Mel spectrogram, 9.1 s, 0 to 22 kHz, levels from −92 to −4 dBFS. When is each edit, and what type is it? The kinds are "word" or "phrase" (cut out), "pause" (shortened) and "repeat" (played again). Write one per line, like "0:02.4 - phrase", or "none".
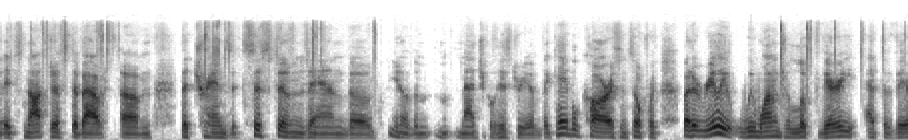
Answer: none

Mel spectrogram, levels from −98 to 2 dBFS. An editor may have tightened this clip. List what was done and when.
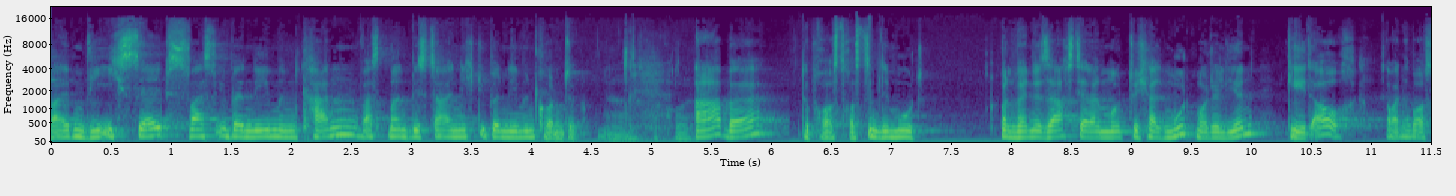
0:01.1 - word
0:04.5 - pause
0:06.1 - pause
0:07.9 - pause

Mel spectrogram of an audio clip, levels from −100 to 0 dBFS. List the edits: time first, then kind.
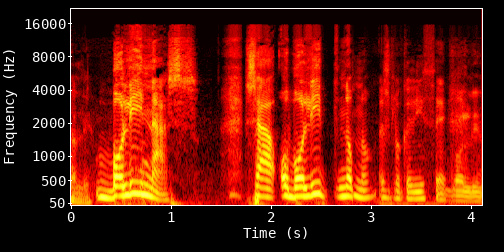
0:02.8 - word
0:03.2 - word

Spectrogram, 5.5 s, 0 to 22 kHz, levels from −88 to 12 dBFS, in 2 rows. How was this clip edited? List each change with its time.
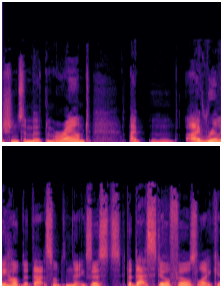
0:01.8 - pause
0:04.3 - pause

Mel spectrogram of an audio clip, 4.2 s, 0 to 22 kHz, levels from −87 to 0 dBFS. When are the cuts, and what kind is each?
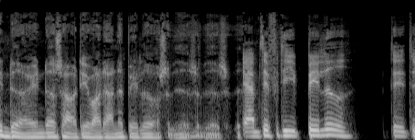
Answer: none

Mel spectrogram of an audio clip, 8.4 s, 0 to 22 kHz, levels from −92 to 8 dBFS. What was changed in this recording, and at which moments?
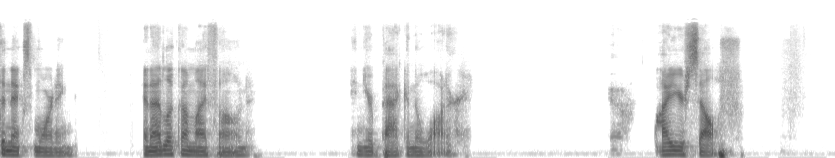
none

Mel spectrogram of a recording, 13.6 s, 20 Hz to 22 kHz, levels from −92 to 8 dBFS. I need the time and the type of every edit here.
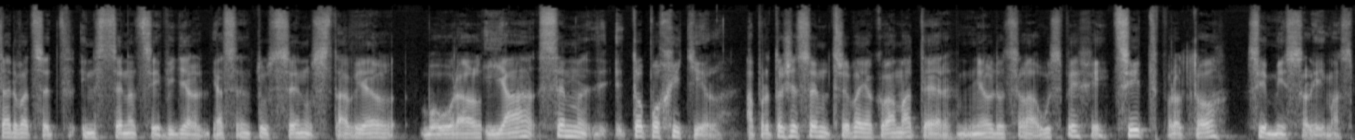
none

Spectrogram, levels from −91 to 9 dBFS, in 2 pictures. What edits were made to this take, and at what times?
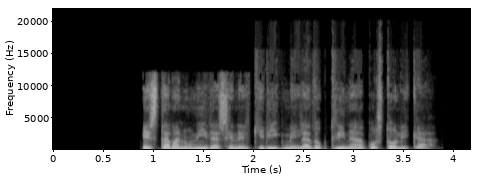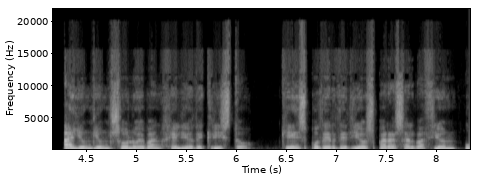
0:02.5 - word
0:04.0 - pause
0:04.6 - repeat

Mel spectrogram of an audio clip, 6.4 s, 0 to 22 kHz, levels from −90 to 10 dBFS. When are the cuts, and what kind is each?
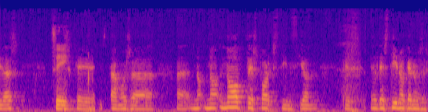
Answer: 0:03.3 - phrase
0:04.0 - word
0:05.5 - word

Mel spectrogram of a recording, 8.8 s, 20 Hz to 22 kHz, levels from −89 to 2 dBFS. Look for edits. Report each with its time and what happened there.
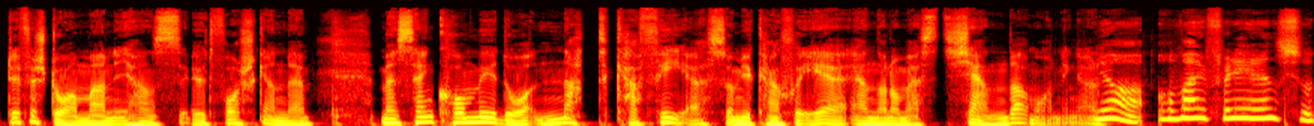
0:01.3 - word
0:06.8 - phrase

